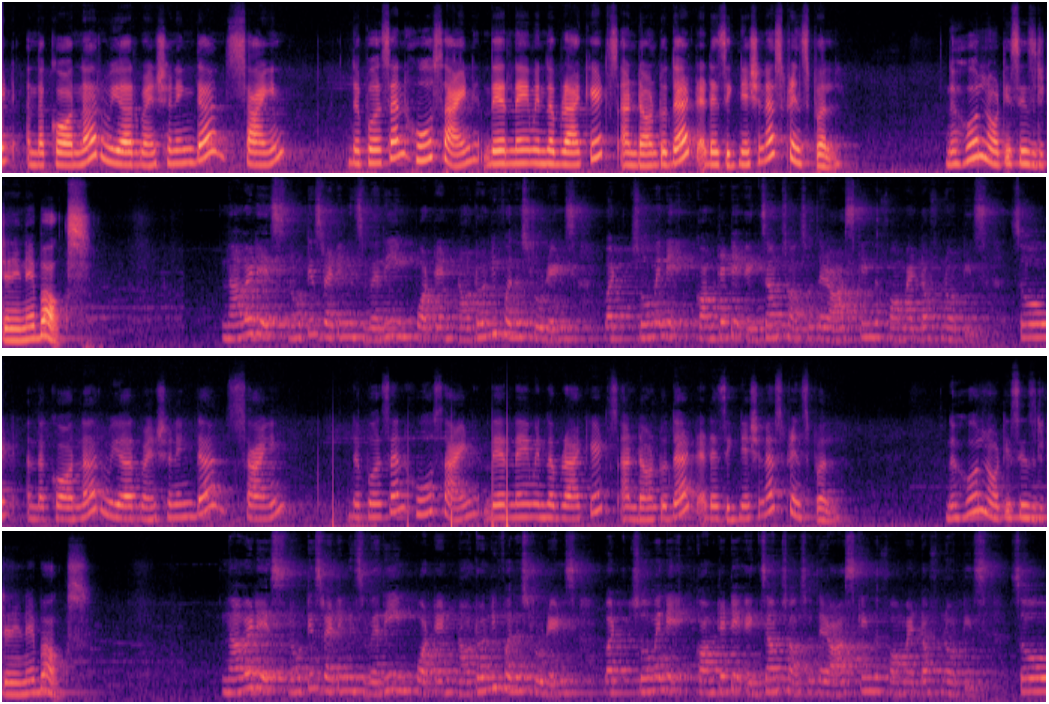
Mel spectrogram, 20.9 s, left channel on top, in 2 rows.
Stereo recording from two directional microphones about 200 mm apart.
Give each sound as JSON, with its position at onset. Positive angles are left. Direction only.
{"t": 0.0, "sound": "a woman's voice", "side_deg": 30}
{"t": 9.6, "sound": "a woman's voice", "side_deg": 25}
{"t": 12.7, "sound": "a woman's voice", "side_deg": 5}
{"t": 20.6, "sound": "music", "side_deg": 10}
